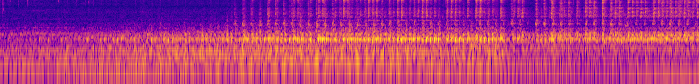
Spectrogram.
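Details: Automatic washing machine: continuous churning with a rough, uneven low rumble, about three knocks a second; faulty gearbox.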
